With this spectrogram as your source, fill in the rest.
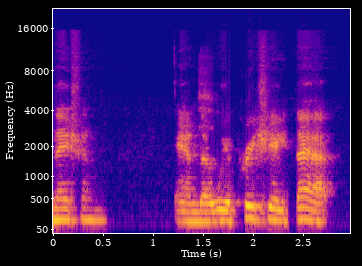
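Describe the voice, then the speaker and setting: With a Southern US accent, a man speaks in a high voice with fairly even intonation. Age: 60s. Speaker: podcast host. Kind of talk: casual chat.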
